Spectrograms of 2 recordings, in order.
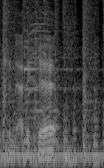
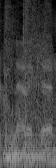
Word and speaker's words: Connecticut: the second T in Connecticut contic we do we don't pronounce the second C we don't say Connecticut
